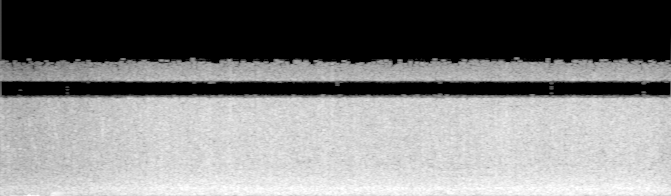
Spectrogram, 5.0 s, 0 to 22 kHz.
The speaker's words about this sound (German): Am nächsten Morgen geht über dem Farmhaus wieder ein Platzregen nieder. Seit 10 Tagen regnet es nun schon, zum Teil sehr heftig. Der Regen aber, begleitet von bissiger Kälte, bringt nicht unmittelbare Linderung,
